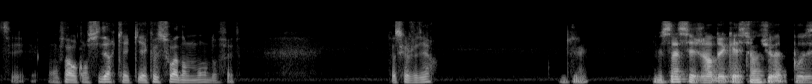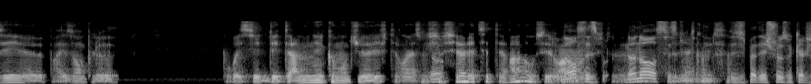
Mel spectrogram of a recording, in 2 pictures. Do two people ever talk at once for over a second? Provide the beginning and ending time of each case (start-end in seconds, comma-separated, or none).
13.7-15.4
